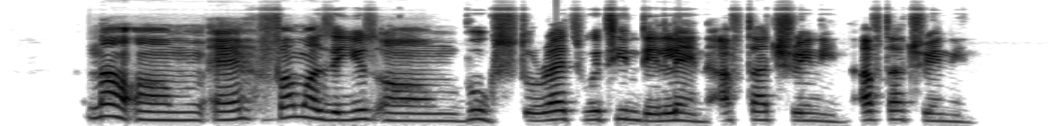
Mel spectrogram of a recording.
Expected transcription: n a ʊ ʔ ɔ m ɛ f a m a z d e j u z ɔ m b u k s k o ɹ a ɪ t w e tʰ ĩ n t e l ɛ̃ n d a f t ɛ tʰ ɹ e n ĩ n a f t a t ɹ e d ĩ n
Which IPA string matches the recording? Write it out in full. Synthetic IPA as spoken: n a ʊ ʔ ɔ m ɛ f a m a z d e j u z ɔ m b u k s t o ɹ a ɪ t w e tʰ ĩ n d e l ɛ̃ n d a f t a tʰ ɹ e n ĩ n a f t a t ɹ e n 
